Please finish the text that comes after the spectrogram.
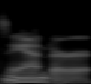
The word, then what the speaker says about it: Xander: Yeah, that's Xander. Like a Z cuz she spelled it phonetically also.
